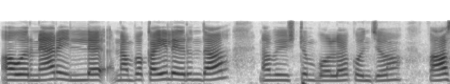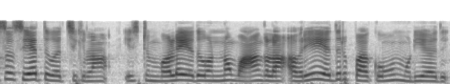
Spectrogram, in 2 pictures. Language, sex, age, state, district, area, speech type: Tamil, female, 45-60, Tamil Nadu, Tiruvannamalai, rural, spontaneous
